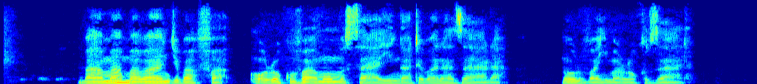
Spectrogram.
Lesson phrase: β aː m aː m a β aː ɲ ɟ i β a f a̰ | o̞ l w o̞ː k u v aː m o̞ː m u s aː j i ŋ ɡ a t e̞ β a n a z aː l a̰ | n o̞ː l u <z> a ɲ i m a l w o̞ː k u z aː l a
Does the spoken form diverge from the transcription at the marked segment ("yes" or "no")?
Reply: yes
